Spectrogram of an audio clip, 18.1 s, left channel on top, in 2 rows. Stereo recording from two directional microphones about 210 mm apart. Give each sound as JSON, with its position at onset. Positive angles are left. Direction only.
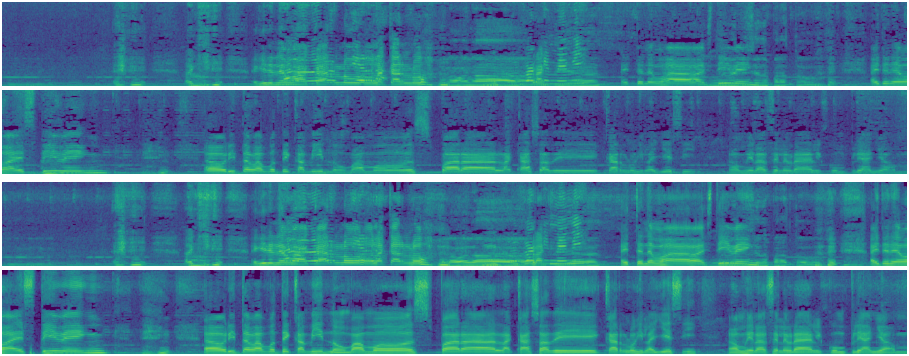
{"t": 1.1, "sound": "speech", "side_deg": -10}
{"t": 1.8, "sound": "speech", "side_deg": -20}
{"t": 5.6, "sound": "speech", "side_deg": -25}
{"t": 6.1, "sound": "speech", "side_deg": -55}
